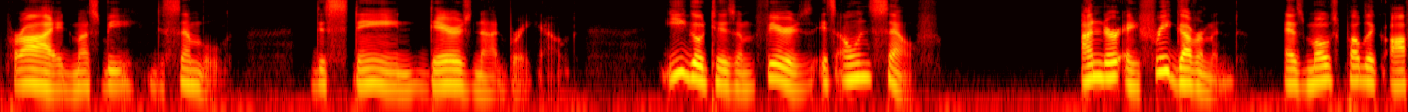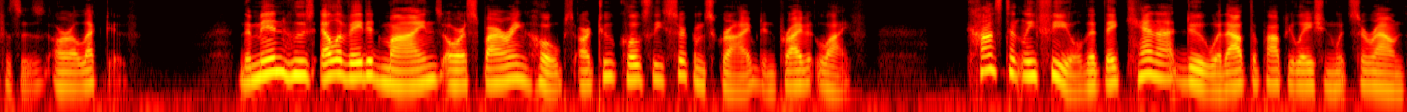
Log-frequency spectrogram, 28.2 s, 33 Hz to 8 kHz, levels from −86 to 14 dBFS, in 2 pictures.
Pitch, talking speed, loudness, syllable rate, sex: 140 Hz, 110 wpm, -21 LUFS, 4.1 syllables/s, male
